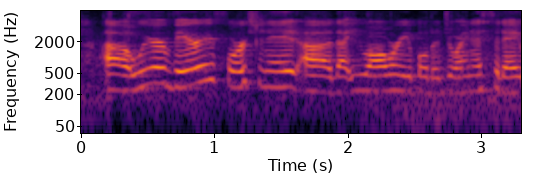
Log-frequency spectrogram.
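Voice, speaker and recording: The speech is very fast. There is noticeable background noise. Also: woman. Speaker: hospital executive. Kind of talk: ceremony speech. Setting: outdoors with PA system. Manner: projecting voice. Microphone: quiet speakers.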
